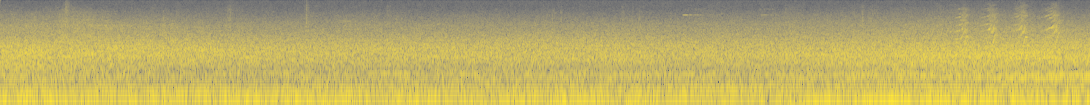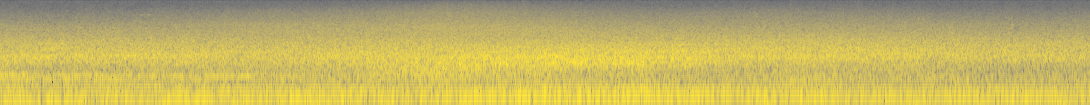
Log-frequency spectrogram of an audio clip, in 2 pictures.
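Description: Steady city ambience: a low, continuous traffic hum, with a few faint high chirps about seven seconds in.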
